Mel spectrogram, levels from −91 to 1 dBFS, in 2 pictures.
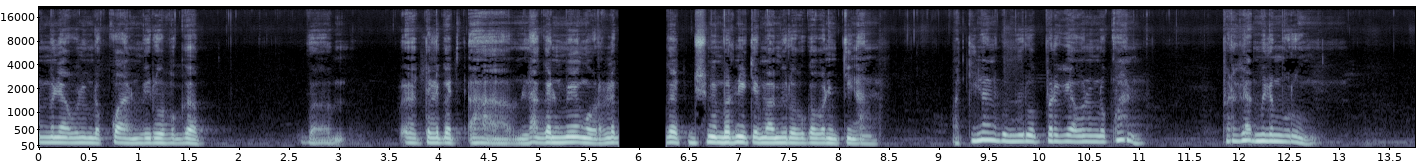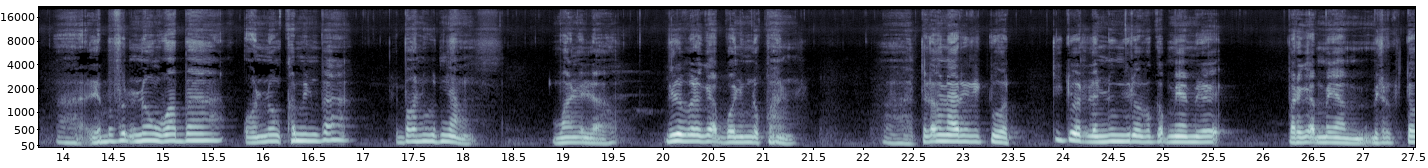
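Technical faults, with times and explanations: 5.79–6.27 s, playback stall: the speech halts mid-flow and the output is fully silent for about 0.48 s, then the speech resumes. The likely cause is the player running short of buffered data or its audio thread being held up briefly. Unlike a packet-loss dropout, which swaps a few milliseconds for a click or a concealment smear, this is a clean, sustained hole in the sound.
6.27–9.27 s, time-compressed catch-up: for three seconds after the stall the speech runs about 1.15 times faster as the player trims its backlog, cutting out tiny slices and cross-fading the joins. Pitch and timbre stay where they were, so the voice sounds hurried rather than higher. That unchanged pitch separates it from a sample-rate or clock mismatch, where speeding up would also raise the pitch.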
